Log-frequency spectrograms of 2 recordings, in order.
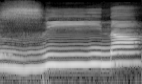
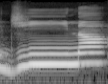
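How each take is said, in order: First: It begins with a hard, emphatic z sound. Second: It begins with a j sound. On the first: "दूसरा वाला में आपने जा बना दिया" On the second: "पहला तो आपने हर्फ को जीम बना दिया"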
